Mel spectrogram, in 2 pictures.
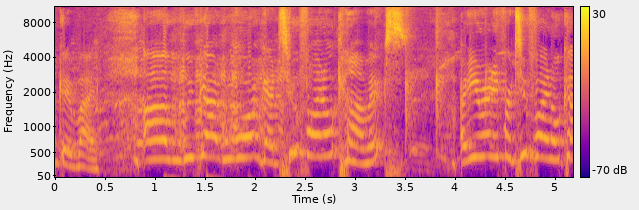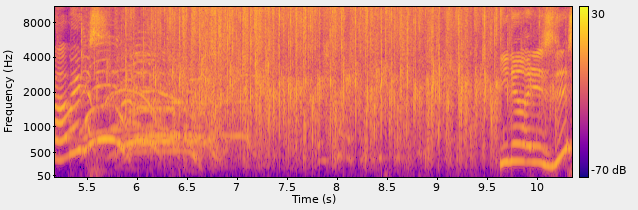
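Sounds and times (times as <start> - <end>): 
laughter: 0.0 - 2.8
speech: 0.1 - 6.5, 9.6 - 10.3
audience applause: 5.5 - 10.3.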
